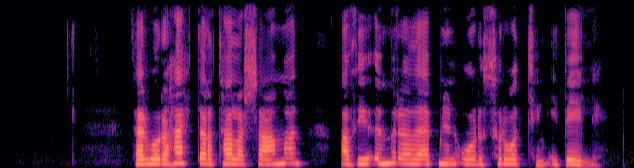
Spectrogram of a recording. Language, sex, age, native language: Icelandic, female, 60-69, Icelandic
